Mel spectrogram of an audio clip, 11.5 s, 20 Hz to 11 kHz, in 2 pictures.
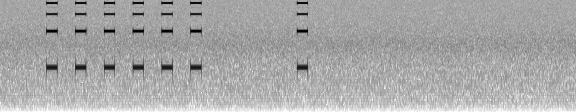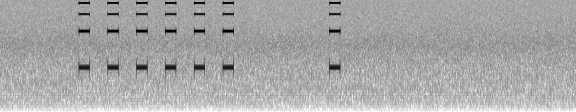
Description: Beep code, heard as beeps from a small speaker, played twice, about 1420 Hz. 6-1.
